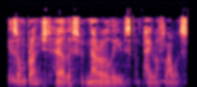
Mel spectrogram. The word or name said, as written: narrower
